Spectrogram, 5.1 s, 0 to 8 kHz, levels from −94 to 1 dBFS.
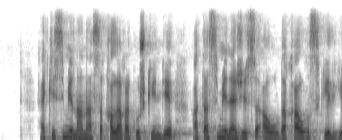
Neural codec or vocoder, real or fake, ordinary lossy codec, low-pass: none; real; none; 7.2 kHz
